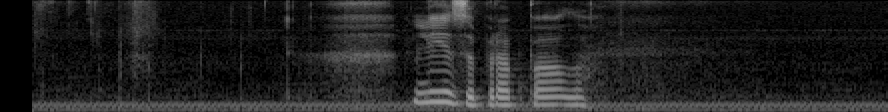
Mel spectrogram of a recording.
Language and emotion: Russian, sad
